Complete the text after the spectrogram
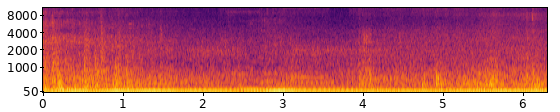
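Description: A loader bucket scrapes through gravel.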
